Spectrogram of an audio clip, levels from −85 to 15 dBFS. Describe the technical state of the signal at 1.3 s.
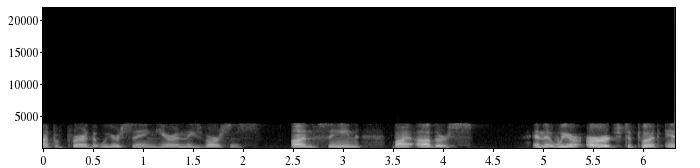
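At 1.3 s the speech is intact, carried in the narrow 4 kHz band of G.711 telephone coding with no fault present.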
